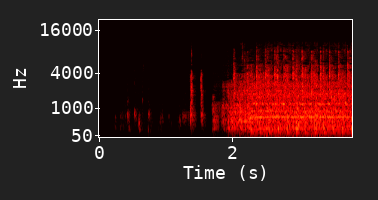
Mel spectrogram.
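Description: A sewing machine tacks quilt binding, starting after a few soft clicks with a steady, close, fast stitching rattle that runs on alone.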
